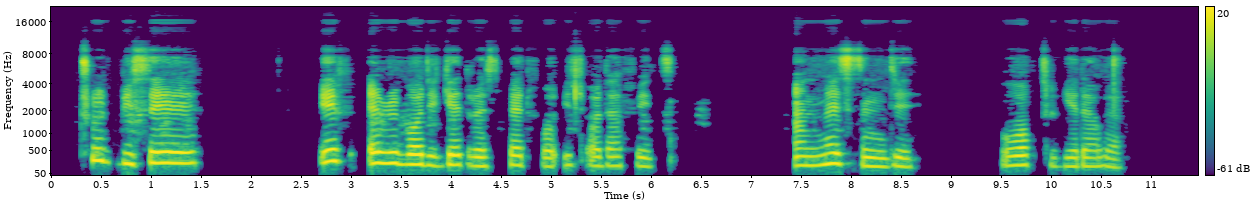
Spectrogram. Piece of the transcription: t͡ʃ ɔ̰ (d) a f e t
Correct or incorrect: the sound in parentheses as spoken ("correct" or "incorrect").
correct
